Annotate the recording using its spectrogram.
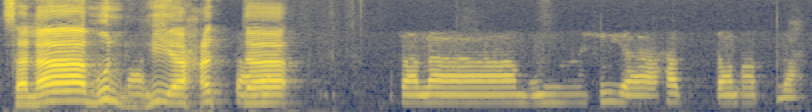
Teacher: سلام هي حتى سلام মানে কন্টিনিউ করলে মিমের উপরে যে তানবিন আছে এটা নুন সাউন্ডের স্পষ্ট করবা। সালামুন হিয়া হাত্তা, সালামুন হিয়া হাত্তা মাতলা, হাত্তা হাত্তা মাতলাইল।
